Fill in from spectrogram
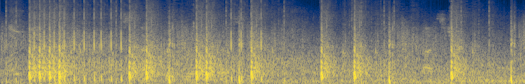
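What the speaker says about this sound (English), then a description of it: "they've got a machine gun nest looking at us as well" Machine gun fire rattles in Project Reality, sharp irregular bursts and single shots at mixed distances, some close and loud, others fainter, over a busy battlefield background.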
